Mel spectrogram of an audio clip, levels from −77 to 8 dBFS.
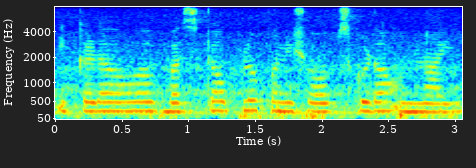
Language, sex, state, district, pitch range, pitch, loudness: Telugu, female, Andhra Pradesh, Annamaya, 225-240 Hz, 235 Hz, -14 LUFS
